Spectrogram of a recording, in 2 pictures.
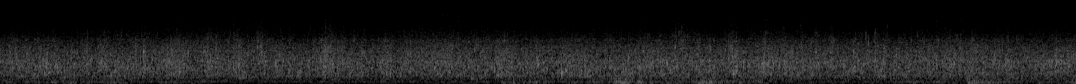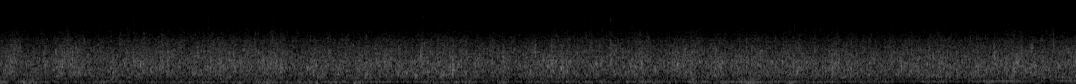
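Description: A waterfall rushes and splashes steadily.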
